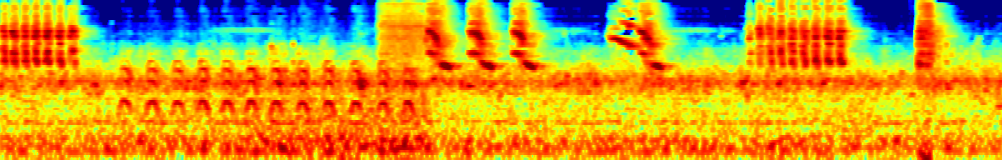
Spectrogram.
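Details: Red-eyed hair-crested drongo calling: grating buzzy bursts alternate with quick downward-sliding twangs and chattery notes, over a continuous rhythmic low pulsing.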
